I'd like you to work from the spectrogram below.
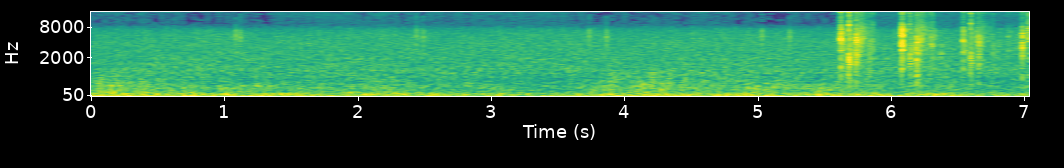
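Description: A constant thunderstorm on the Thunder Plains in Final Fantasy X HD on PS4 gives dense, loud rain and low rumbling thunder throughout, with a few sharp crackling lightning strikes near the end.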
